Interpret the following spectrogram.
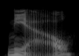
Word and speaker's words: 鸟: Therefore, I have 3 birds is translated as 我有 3 只鸟, where 鸟, meaning birds, is pronounced with a falling rising tone.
